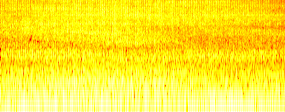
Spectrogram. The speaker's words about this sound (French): Quelques instants plus tard, une dizaine d'autocars pénètrent dans l'enceinte du camp. Depuis les fenêtres du réfectoire, les enfants voient leurs parents monter dans les véhicules. Les moteurs grondent, puis s'évanouissent à l'horizon.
